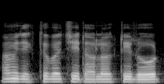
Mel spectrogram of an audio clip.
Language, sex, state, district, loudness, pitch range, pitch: Bengali, male, West Bengal, Alipurduar, -16 LUFS, 120-130 Hz, 120 Hz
